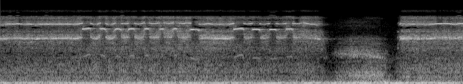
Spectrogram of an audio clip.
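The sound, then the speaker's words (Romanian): A shrill, high-pitched whistle imitates a kestrel's cry. The rapid, pulsing notes hold steady for about three seconds, break off briefly, then return. It is loud, with no talking. “venea Uliul și venea și prietenul lui Vindereu pentru a speria păsările celelalte”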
